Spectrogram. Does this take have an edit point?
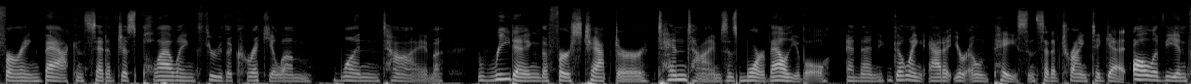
yes; 1 cut; at 7.4 s

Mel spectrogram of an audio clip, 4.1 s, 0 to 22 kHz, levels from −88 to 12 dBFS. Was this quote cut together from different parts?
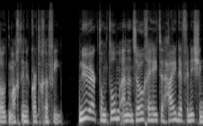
yes; 1 cut; at 1.4 s

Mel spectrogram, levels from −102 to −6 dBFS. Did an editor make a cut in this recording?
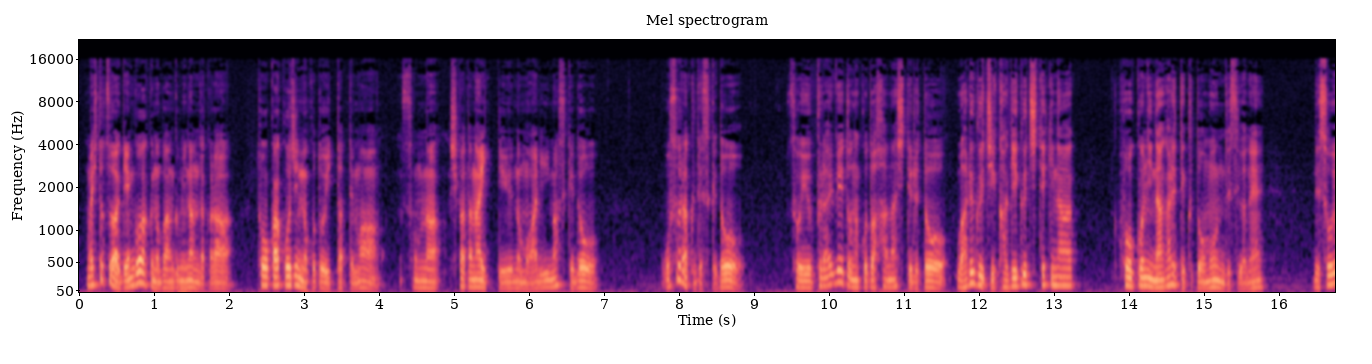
yes; 1 cut; at 11.6 s

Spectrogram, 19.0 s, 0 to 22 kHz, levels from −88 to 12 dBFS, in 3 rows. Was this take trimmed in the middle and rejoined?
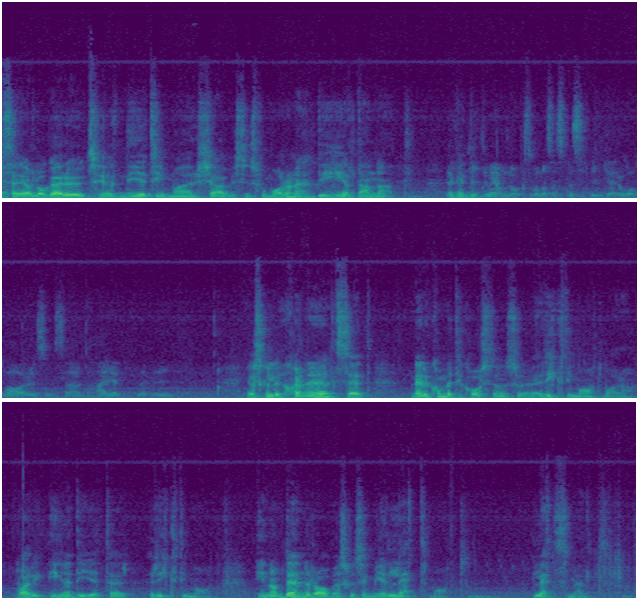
no; 0 cuts

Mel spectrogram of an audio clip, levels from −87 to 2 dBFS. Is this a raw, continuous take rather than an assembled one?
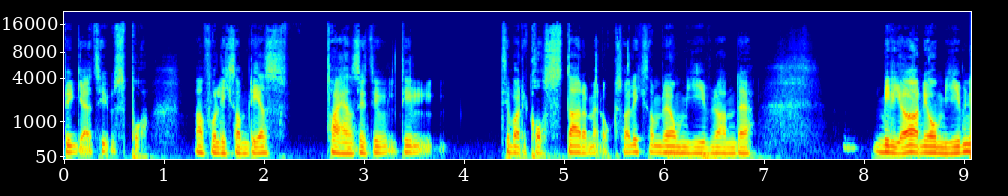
yes; 0 cuts

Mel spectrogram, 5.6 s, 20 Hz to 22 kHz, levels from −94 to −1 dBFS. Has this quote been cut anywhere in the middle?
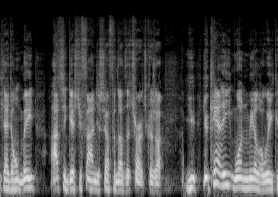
yes; 1 cut; at 3.7 s

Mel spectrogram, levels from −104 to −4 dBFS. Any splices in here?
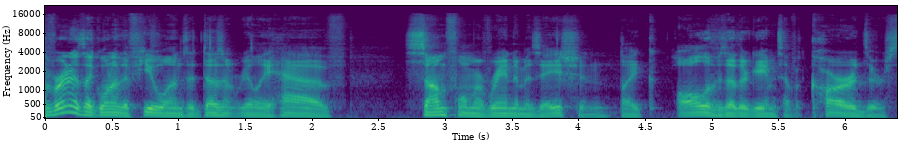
no; 0 cuts

